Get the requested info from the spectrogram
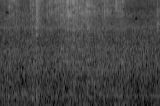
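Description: Wire whisk stirring thin cake batter in a glass bowl: a faint, steady stirring sound.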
